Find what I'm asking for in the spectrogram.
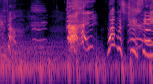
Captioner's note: whimpers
